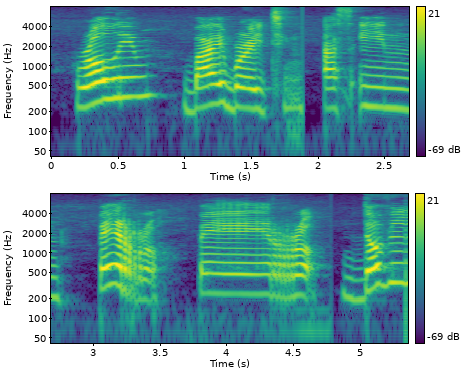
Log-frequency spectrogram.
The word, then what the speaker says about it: perro: Perro, rr, perro, carro, carro, ratón, ratón. Ojo, the double R is pronounced with a rolled R, but some words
